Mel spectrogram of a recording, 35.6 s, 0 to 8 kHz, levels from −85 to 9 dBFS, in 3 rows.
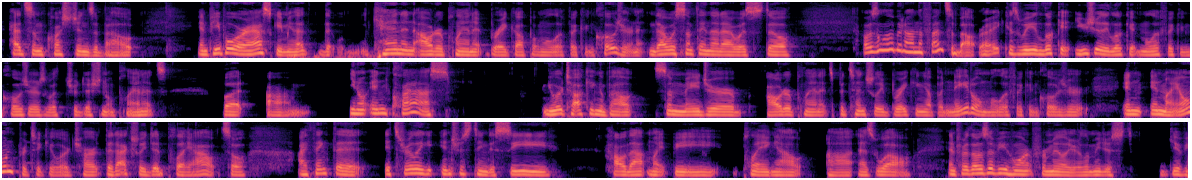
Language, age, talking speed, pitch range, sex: English, 20-39, 190 wpm, 120-150 Hz, male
